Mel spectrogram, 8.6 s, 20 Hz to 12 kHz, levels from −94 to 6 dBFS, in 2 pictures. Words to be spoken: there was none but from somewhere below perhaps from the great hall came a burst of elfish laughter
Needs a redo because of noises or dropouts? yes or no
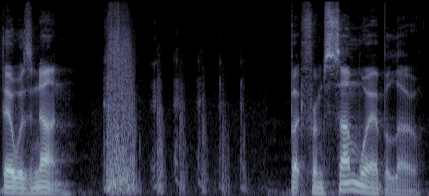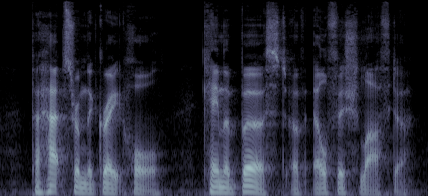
yes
